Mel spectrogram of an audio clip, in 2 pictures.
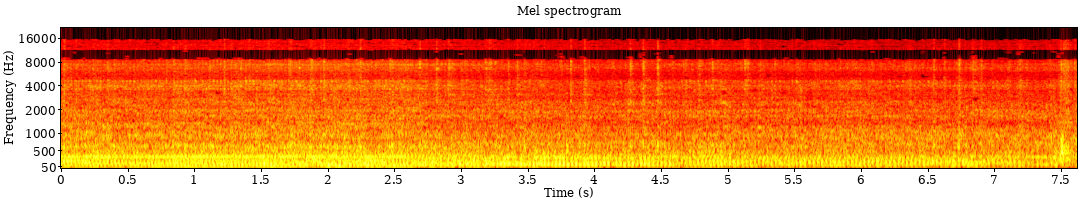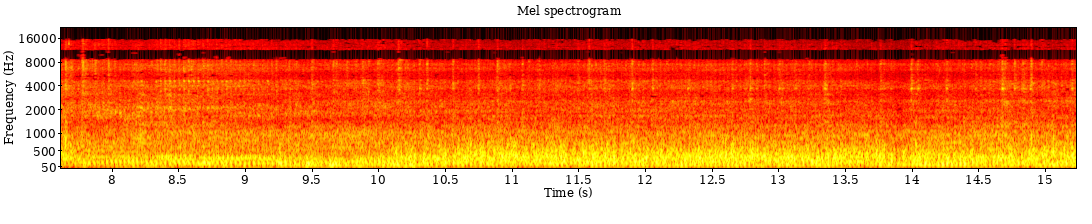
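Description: Motorcycle engine running steadily while riding, with one brief sharp knock about halfway through.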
